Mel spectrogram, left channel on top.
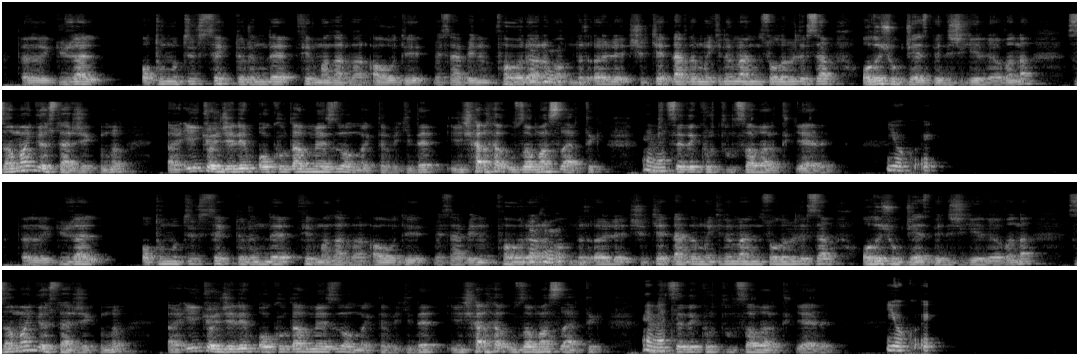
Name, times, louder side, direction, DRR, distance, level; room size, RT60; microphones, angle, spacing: voice 1, 0.2-1.0 1.4-12.0 12.4-19.0, left 1 dB, 35° left, 1.6 m, -24 dB
voice 2, 17.2-17.5 19.6-20.0, right 3 dB, 80° right, 0.9 m, -24 dB
8.7 x 4.0 x 4.4 m
head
